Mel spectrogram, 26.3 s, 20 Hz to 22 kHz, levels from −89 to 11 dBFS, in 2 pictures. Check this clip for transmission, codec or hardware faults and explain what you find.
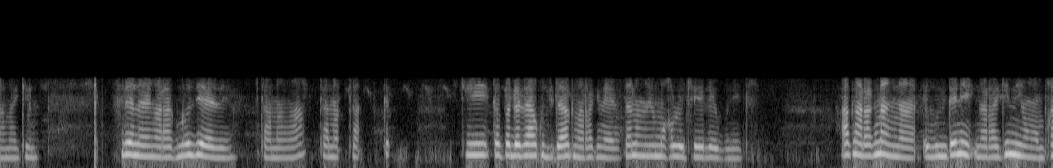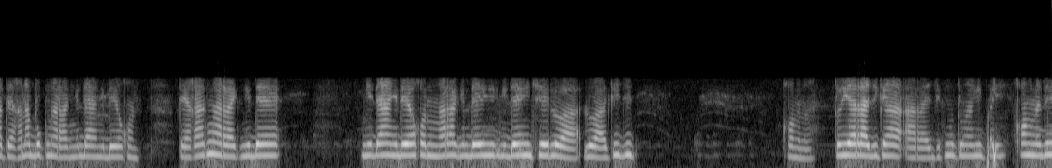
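Two faults are present: GSM full-rate coding across the whole recording, and three short bursts of GSM bit errors.

GSM full-rate codec, throughout: the speech sounds buzzy and gravelly, with a band limited to roughly 200 Hz to 3.6 kHz, which fits the 13 kbps full-rate codec. The codec replaces the real voice source with a regular pulse train, keeping only a thinned-out excitation that drives a simple vocal-tract filter. That coarse excitation is what gives the rasping roughness, and the missing top end makes the voice dull and boxy.

GSM bit errors, at 1.08 to 1.28 s, 19.62 to 19.69 s and 25.48 to 25.66 s: the voice breaks into squawks, pops and gargling, with the highest bit error rate in the last burst and the lowest in the brief middle one. Corrupted bits reached the decoder as wrong filter, pitch and gain values, so each affected frame is rebuilt with a distorted spectrum or a sudden jump in level.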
